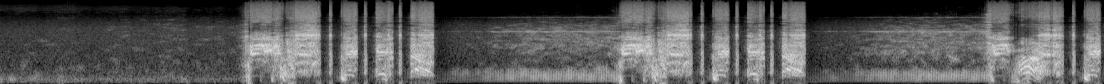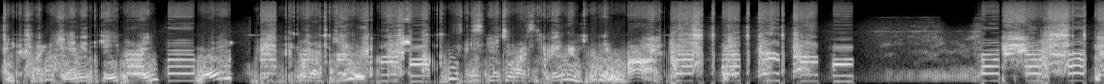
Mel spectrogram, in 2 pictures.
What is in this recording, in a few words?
freestyle rap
